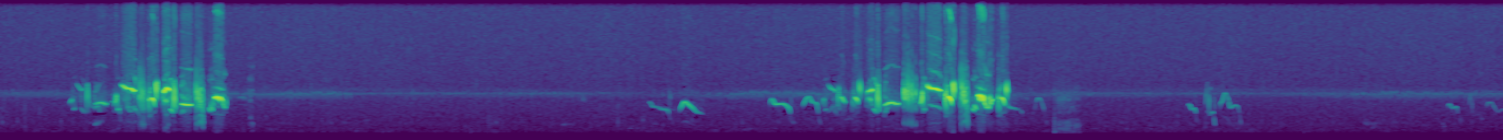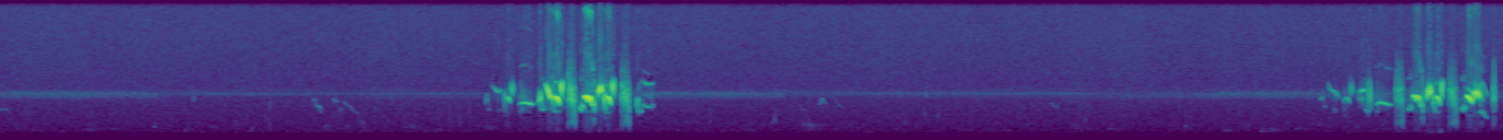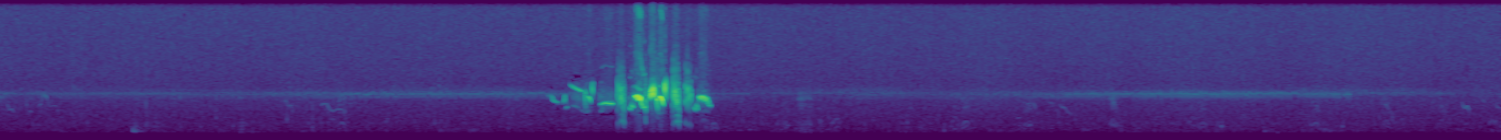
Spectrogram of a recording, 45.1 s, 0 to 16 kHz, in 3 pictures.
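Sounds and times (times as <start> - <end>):
chernogolovyy chekan stonechat calling: 0.7 - 2.3, 7.7 - 10.2, 19.9 - 21.6, 28.2 - 30.0, 35.6 - 37.2.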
